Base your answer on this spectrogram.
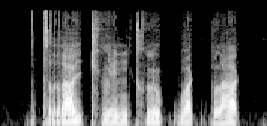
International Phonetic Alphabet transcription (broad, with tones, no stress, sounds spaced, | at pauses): t r a˥˩ j kʰ l i˧ n kʰ l u˥˩ k̚ b a˨˩ k̚ p l a˦˥ k̚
